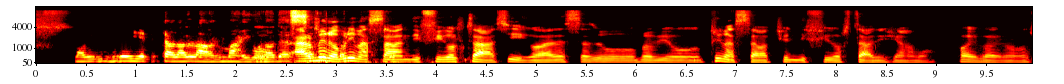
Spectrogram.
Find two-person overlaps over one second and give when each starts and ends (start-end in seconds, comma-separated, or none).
2.2-3.7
